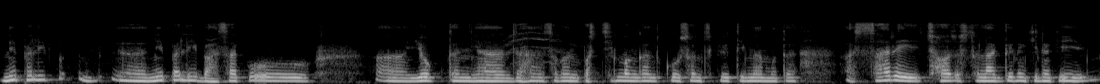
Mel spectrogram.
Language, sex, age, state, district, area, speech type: Nepali, male, 45-60, West Bengal, Darjeeling, rural, spontaneous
